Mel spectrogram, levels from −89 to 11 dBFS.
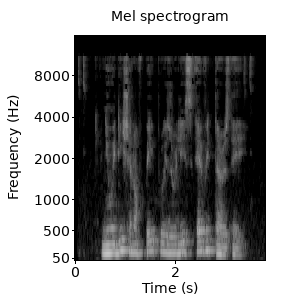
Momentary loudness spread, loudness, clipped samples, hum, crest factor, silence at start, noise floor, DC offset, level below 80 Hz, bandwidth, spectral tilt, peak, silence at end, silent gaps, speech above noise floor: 12 LU; -26 LUFS; under 0.1%; none; 16 dB; 0.15 s; -50 dBFS; under 0.1%; -60 dBFS; 11.5 kHz; -6 dB/octave; -10 dBFS; 0.3 s; none; 25 dB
